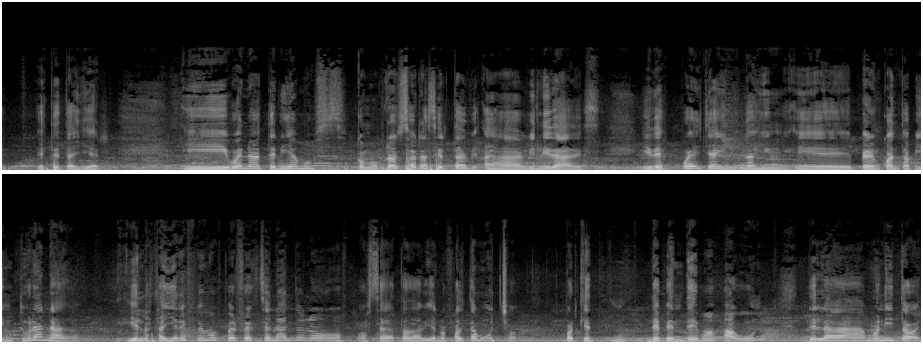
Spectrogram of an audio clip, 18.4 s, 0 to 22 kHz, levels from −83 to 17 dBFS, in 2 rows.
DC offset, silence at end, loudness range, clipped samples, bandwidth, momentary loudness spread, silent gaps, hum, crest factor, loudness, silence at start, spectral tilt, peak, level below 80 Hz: under 0.1%; 0 s; 3 LU; under 0.1%; 15 kHz; 12 LU; none; none; 14 dB; -16 LUFS; 0 s; -5.5 dB/octave; -2 dBFS; -38 dBFS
